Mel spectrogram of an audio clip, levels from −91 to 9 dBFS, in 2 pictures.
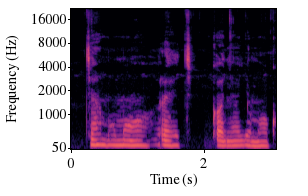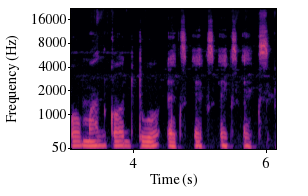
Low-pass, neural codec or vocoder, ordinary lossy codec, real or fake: none; vocoder, 44.1 kHz, 128 mel bands every 512 samples, BigVGAN v2; none; fake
